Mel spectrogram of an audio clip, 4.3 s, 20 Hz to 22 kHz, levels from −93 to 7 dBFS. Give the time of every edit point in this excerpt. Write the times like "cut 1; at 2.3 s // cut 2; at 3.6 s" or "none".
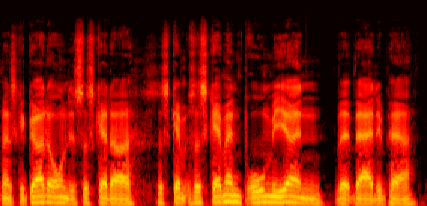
none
